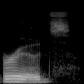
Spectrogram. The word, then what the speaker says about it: Broods: That's spelled like dudes but with BR. It's like dudes with BR.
